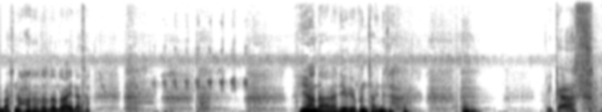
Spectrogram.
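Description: Footsteps crunch on a stony dirt path.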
